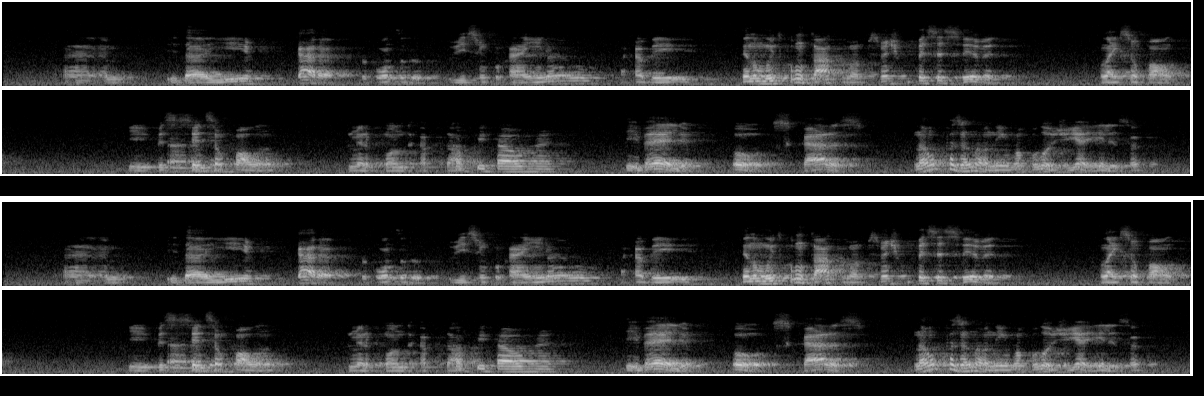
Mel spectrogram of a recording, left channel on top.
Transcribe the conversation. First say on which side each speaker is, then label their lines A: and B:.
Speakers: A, on the right; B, on the right.
A: Um, E daí, cara, por conta do vício em cocaína, eu acabei tendo muito contato, mano, principalmente com o PCC, velho, lá em São Paulo. E o PCC
B: Caramba,
A: é de São Paulo, né? Primeiro comando da capital.
B: capital, né?
A: E, velho, pô, os caras, não fazendo nenhuma apologia a eles, né?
